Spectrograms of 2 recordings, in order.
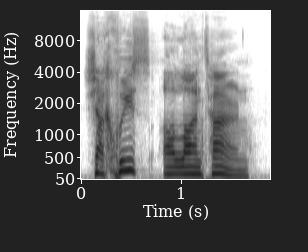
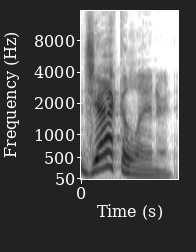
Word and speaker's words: jack-o'-lantern: Jacques a lantern. So it is. – it's the jack o' lantern.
